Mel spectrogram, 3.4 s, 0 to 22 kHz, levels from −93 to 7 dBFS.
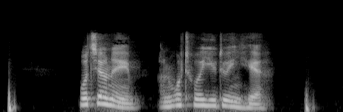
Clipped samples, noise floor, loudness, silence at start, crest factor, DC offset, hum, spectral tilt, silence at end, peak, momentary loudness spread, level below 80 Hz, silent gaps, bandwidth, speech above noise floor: under 0.1%; -83 dBFS; -23 LUFS; 0.1 s; 20 dB; under 0.1%; none; -4.5 dB/octave; 0.35 s; -6 dBFS; 19 LU; -42 dBFS; none; 7.8 kHz; 61 dB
